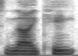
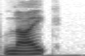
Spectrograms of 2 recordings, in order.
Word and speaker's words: Nike: Top of the list, Nike, which is Nike, not Nike.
